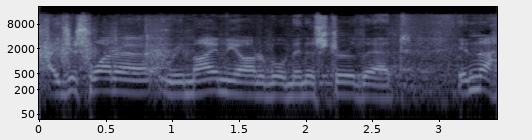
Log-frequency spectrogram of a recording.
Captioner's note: applause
